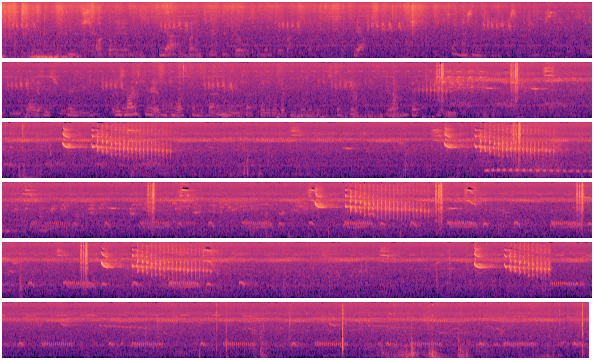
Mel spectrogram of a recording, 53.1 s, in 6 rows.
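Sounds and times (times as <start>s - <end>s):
high insect drone: 13.8s - 53.0s
bird calling: 24.4s - 39.2s, 42.5s - 53.0s.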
